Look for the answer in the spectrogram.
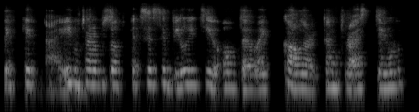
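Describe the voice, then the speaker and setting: A woman's voice: medium pitch, fairly even intonation, moderate pace, darkish tone. A woman who is not a native English speaker, giving informal feedback from the audience in a hesitant, tentative, apologetic way. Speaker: audience member, junior UX designer. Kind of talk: informal spoken feedback and questions. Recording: muffled live event audio, distant mic.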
